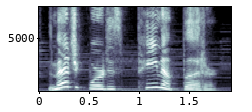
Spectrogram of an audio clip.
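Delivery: sweet and unsettling talking doll; too calm creepy doll. Acted. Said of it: "its mouth begins to move".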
